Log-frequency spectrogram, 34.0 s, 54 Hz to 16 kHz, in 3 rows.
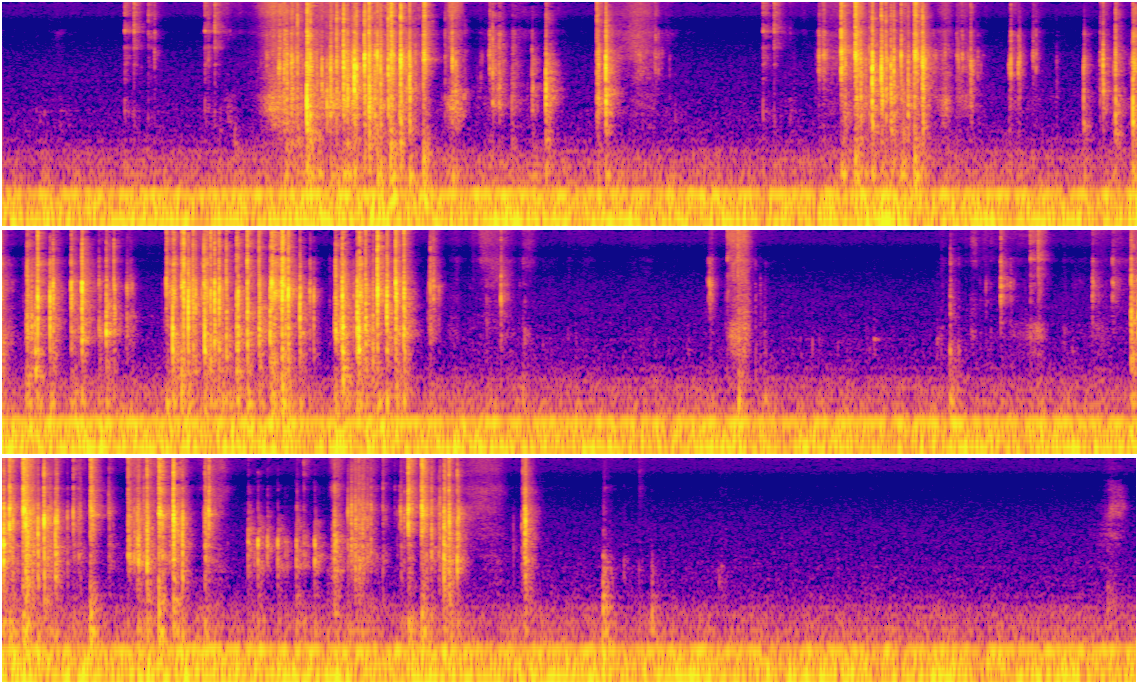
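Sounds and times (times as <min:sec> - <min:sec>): typing on computer keyboard: 0:01.2 - 0:06.2, 0:07.6 - 0:16.4, 0:20.8 - 0:28.1.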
